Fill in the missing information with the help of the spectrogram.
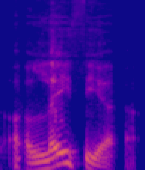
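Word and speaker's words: ἀλήθεια: Voice or sound hallelufia olathea the accent is on the Ada olathia truths har martía Amatea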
